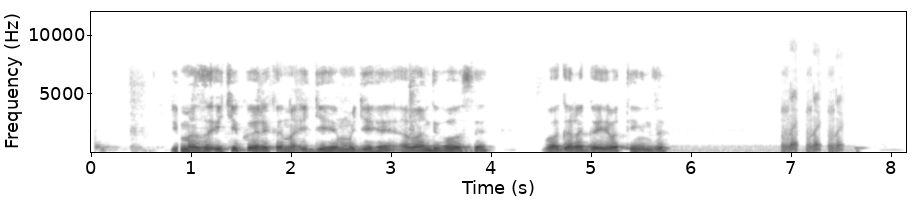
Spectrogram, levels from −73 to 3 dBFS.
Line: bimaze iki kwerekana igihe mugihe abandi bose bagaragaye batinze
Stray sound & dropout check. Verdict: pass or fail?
fail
